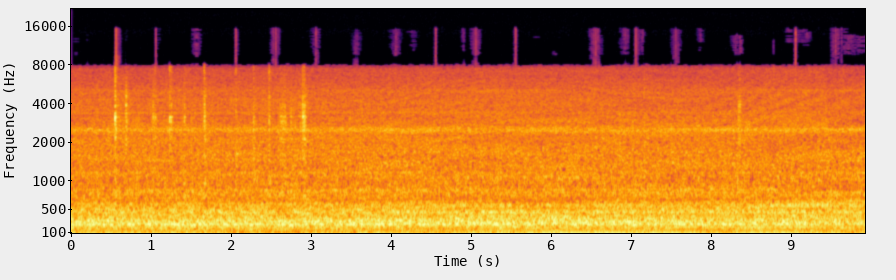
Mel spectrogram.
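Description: A steady mechanical hum, like a fan or small motor running, with a few light clicks in the first three seconds.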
